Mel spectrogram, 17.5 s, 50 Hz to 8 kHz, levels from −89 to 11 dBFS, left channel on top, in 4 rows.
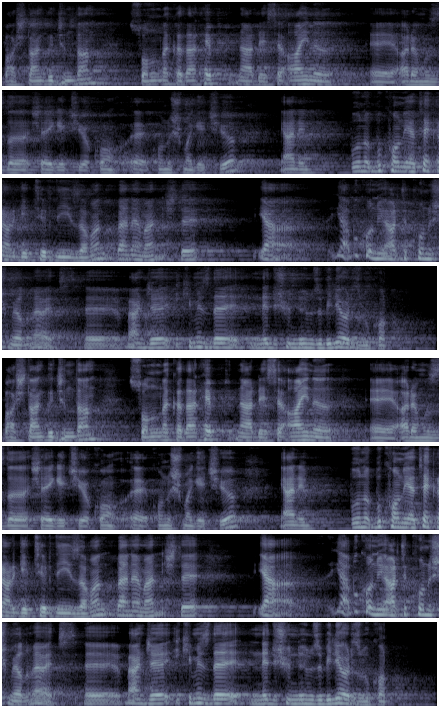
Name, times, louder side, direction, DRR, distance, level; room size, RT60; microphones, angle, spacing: voice 1, 0.0-3.3 3.7-6.9 7.2-7.6 7.9-10.8 11.3-17.0, right 3 dB, 75° right, 11 dB, 1.3 m, -32 dB
27.5 x 24.5 x 6.6 m, 1.5 s
head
